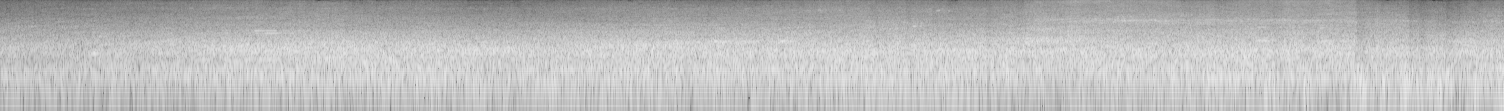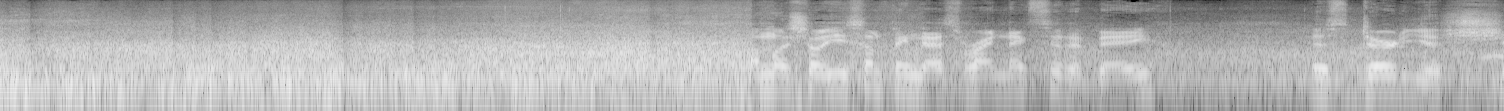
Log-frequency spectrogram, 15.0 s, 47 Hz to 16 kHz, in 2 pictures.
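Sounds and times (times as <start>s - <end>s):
road traffic noise: 0.0s - 15.0s.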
